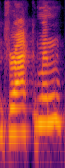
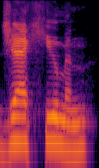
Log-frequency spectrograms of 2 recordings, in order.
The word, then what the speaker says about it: Jackman: You want to see Hugh Jackman? I want to see Hugh Jackman. I want to see Wolverine with some. Or as my dad famously pronounces it, Jack Human.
